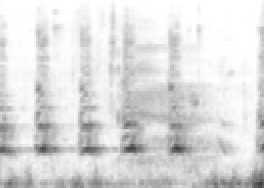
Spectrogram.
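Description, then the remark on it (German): A dog barks repeatedly in the background, about six sharp yaps in a steady rhythm, moderately loud, with a low rumble underneath. “Ich hätte bellen können. ich hätte genauso, wie du das jetzt hier im äh, Hintergrund hörst, ich hätte laut loskeifen können”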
